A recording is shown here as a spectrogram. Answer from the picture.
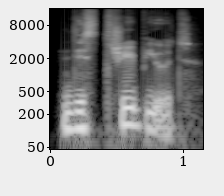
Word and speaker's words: distribute: Distribute. It consists of three syllables actually and the stress is on the second syllable.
